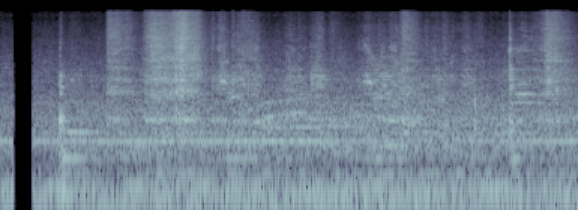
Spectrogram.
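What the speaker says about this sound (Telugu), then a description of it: "పాలు అడగంట కాకుండా తిప్పుకుంటూ ఉండాలి" A spoon stirs and scrapes milk in a pan on the stove for a homemade almond fruit salad. It makes continuous rubbing, scraping strokes with occasional metal taps, and a voice talks faintly underneath.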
